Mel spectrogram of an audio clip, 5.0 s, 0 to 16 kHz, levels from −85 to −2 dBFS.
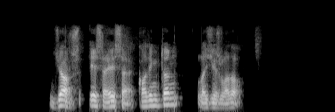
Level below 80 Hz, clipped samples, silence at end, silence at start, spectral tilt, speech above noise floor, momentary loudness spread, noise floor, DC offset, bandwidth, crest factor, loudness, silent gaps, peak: -62 dBFS; under 0.1%; 1.45 s; 0.75 s; -5.5 dB/octave; over 67 dB; 9 LU; under -90 dBFS; under 0.1%; 7.8 kHz; 22 dB; -24 LUFS; 1.27-1.32 s, 2.78-2.95 s; -4 dBFS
